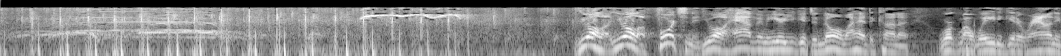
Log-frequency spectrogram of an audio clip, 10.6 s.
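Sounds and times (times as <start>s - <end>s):
audience applause: 0.0s - 6.1s
speech: 5.8s - 10.6s.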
